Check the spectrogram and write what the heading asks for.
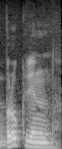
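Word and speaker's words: Brooklyn: место рождения это Бруклер, э, Бруклин, э, город, э, можно сказать, часть, район даже Нью-Йорка.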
